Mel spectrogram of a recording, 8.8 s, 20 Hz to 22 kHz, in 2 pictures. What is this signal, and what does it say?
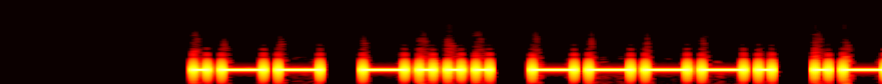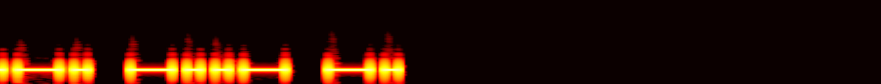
Morse code, heard as a keyed tone, about 17 wpm, 700 Hz. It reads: WB9PXN
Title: USA Call Signs - 6 Characters - Repeated 3x - 17wpm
